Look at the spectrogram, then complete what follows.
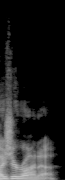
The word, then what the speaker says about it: Vajrayana: Vajrayana. Perfect. Okay. There you go. I did. I went and I Googled pronunciation and put that one in.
